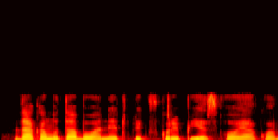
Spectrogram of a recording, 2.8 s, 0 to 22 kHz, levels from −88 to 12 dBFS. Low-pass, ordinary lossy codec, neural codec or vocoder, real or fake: 7.2 kHz; none; none; real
